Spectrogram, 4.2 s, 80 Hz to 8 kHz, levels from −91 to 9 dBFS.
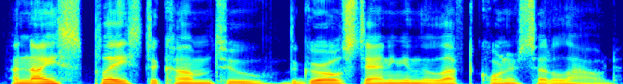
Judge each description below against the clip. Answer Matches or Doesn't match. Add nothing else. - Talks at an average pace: Doesn't match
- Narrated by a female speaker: Doesn't match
